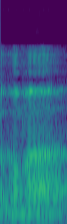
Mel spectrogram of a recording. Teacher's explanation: وما ما الف مدہ ہے، دو حرکات لمبا ہے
